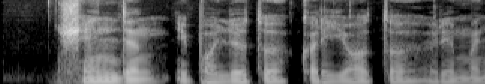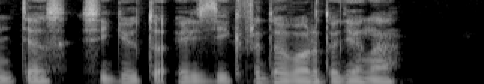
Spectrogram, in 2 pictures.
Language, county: Lithuanian, Tauragė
